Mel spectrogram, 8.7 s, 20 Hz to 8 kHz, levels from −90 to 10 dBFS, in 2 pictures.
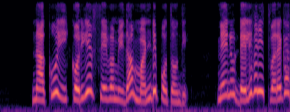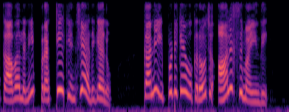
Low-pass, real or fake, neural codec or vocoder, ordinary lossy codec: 7.2 kHz; fake; codec, 44.1 kHz, 7.8 kbps, Pupu-Codec; none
